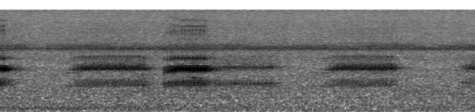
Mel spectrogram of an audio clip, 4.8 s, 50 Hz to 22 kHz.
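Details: On a May night in 2012, frogs in their nightly calling season give sustained, buzzy trills of roughly a second, one standing out louder near the middle, others overlapping at a distance.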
